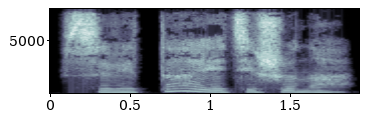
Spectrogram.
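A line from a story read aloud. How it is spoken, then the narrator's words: Stunned exhale. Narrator (Russian): потрясенно выдохнула Алифания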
